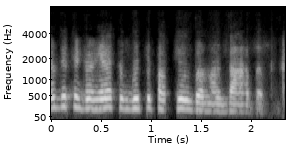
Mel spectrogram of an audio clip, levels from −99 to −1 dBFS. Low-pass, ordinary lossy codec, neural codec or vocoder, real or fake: 7.2 kHz; MP3, 48 kbps; codec, 16 kHz, 1 kbps, FreqCodec, smaller model; fake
